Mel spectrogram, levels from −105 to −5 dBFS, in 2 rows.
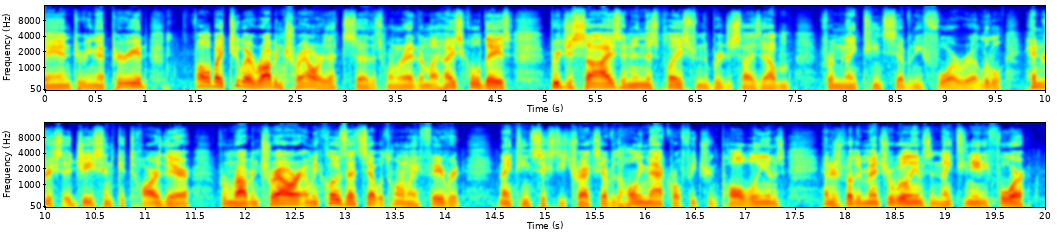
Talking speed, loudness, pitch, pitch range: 205 wpm, -23 LUFS, 125 Hz, 115-140 Hz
